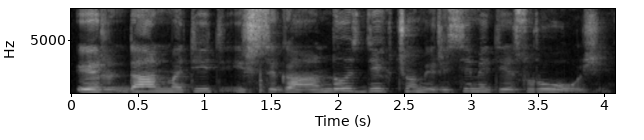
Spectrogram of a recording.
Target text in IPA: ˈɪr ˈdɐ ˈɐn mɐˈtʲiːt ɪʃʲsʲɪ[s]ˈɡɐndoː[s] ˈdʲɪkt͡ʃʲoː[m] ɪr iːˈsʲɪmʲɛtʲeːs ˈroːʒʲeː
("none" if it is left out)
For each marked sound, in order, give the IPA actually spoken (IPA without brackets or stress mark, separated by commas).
none, s, m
